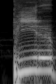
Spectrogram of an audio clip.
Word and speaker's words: Peter: En inglés es la P, no se dice P, sino P. P. Peter. Peter. Es como un golpecito.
